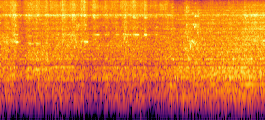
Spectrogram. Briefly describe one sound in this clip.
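A band saw whines as its blade cuts through wood.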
